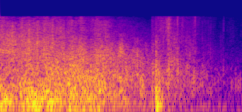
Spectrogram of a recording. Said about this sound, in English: Aim! Fire!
